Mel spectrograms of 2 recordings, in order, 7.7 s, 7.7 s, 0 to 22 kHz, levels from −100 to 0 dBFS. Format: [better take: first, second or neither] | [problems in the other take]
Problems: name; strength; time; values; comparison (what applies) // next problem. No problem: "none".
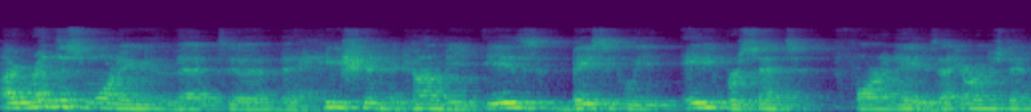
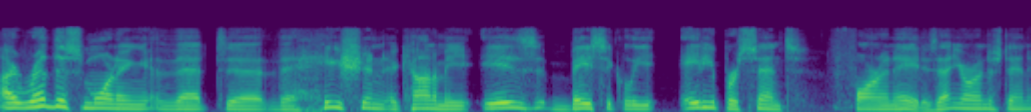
second | room echo; dies away in 0.9 s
